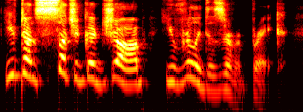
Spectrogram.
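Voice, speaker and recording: A man voicing an eager, flattering teenage boy scout with a squeaky, cracking voice and an earnest, wheedling way of talking. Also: moderate pace, exaggerated voice.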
